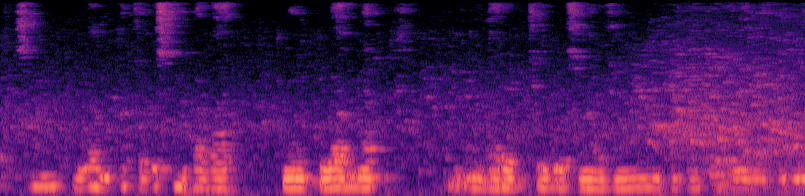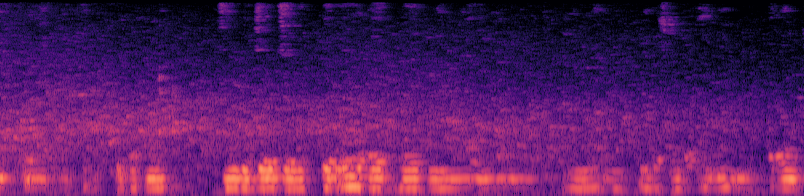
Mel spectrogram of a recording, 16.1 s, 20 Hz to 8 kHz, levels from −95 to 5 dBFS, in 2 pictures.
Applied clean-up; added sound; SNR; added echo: classical method WPE with log-MMSE.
